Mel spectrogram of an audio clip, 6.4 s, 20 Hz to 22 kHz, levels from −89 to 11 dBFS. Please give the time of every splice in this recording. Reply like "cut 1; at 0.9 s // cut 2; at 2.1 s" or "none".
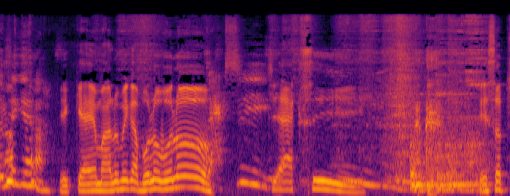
none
